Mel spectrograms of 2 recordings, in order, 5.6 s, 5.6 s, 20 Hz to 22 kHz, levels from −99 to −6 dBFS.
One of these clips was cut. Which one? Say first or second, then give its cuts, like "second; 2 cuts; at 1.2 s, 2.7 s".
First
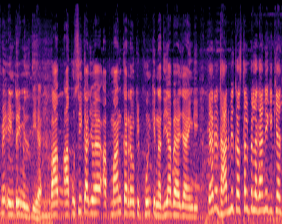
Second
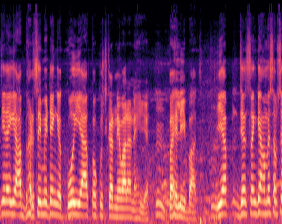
first; 1 cut; at 4.0 s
